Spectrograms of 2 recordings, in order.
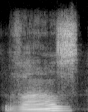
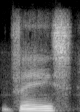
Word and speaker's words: vase: say this word and in British English it's Vaz and in American English it is vase and I'm gonna avoid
